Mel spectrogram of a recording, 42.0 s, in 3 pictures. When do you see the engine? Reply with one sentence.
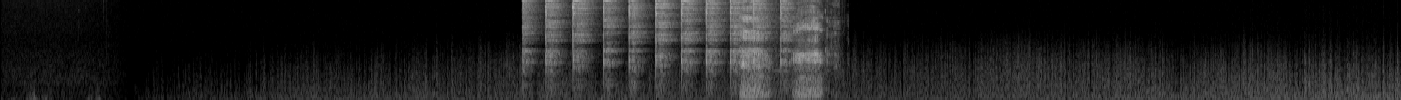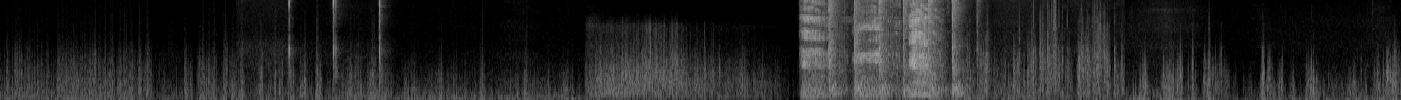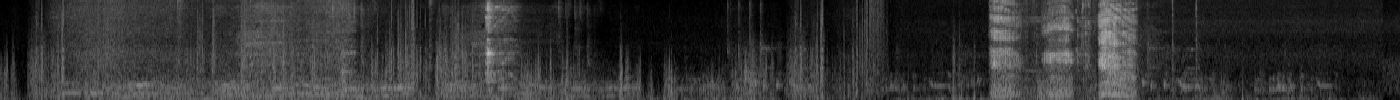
You can hear the engine from 28.5 to 33.2 s.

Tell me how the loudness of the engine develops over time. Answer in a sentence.
The loudness of the engine goes down.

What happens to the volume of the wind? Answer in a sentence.
The loudness of the wind goes up.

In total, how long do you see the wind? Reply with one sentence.
The wind can be heard for 42 seconds in total.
